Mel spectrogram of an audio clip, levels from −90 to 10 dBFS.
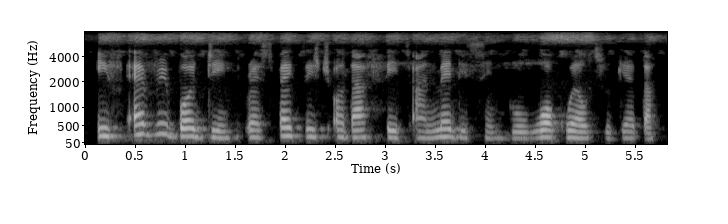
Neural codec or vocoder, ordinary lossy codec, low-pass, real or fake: none; none; none; real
